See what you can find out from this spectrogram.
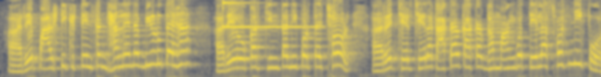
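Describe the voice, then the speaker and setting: A woman does a cartoonish character voice at an extremely high pitch, with lively intonation. Her loudness stays very even, and she moves at a moderate pace. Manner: boisterous, jokey.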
